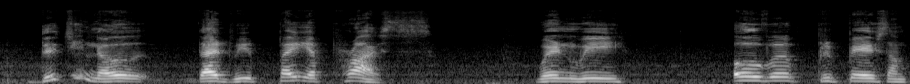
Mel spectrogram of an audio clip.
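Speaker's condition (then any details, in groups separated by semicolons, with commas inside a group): Cerebral palsy; doubted legs could last 6 continuous hours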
